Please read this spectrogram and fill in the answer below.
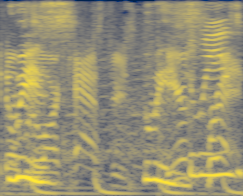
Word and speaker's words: TUIZ: है उसका अरे ट्यूज TUIZ को कैसे प्रोनाउंस करेंगे ट्वीज क्यों अबे जेड तो साइलेंट होगा जेड क्यों हाँ टू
